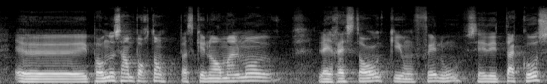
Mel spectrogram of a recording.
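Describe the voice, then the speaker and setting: The speaker is a man with a medium pitch. He keeps a moderate pace and fairly even intonation. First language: Spanish (speaking French). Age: 30s. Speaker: restaurant owner. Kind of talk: interview. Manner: halting.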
